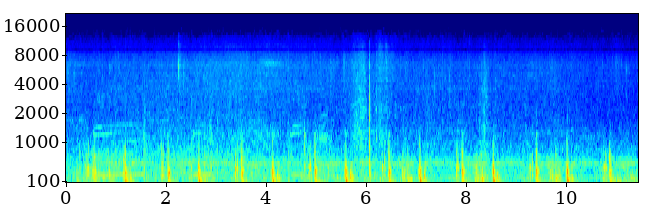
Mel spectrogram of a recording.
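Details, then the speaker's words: 2009 Renault Grand Scenic III windscreen wipers after the nearly new matched-pair blades were swapped sides; they sweep quietly with a soft, even thump at each reversal, no squeak or judder, though one blade nearly touches the windscreen edge. "nothing nothing silence is golden so are they meant to be like that all the time or this is a normal this is a normal sound having these right round the other way"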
